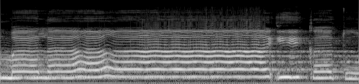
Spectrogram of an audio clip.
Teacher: Mala itu mad wajib muttasil, jadi bacanya 5 harokat.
